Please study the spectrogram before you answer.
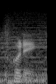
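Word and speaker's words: プリン: uh Jigglypuff's Japanese name it looks like it's spelled as purin or ptin but it's actually an incfi version of pudding so Jigglypuff's Japanese name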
